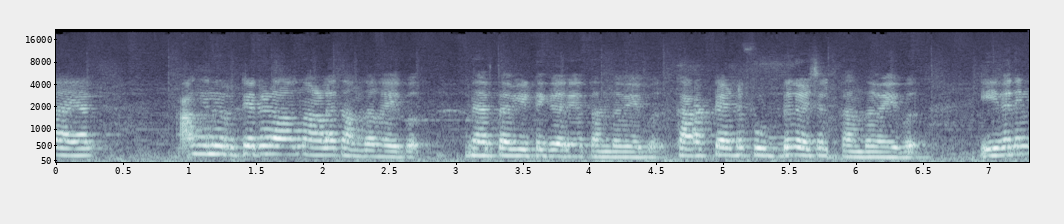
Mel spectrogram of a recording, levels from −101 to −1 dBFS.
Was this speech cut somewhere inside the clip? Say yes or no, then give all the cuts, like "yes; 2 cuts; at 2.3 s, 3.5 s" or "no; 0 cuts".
yes; 2 cuts; at 3.0 s, 5.8 s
